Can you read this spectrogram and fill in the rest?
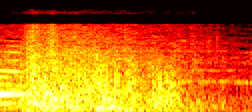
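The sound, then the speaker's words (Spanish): A car, parked at the edge of a cliff with its brake knocked loose, plunges over the edge: a loud, sustained crash of crunching metal and shattering glass rings out for nearly two seconds, then thins into scattered debris before fading. “El auto cae al vacío.”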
